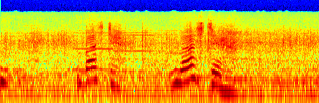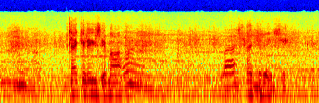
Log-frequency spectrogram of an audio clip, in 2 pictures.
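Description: A man speaks urgently close by.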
